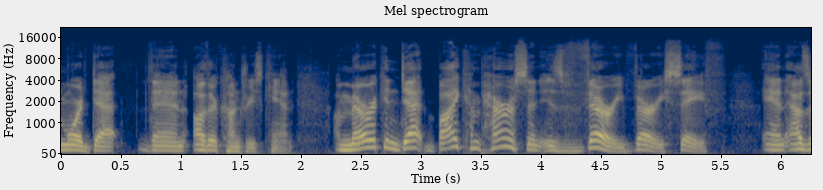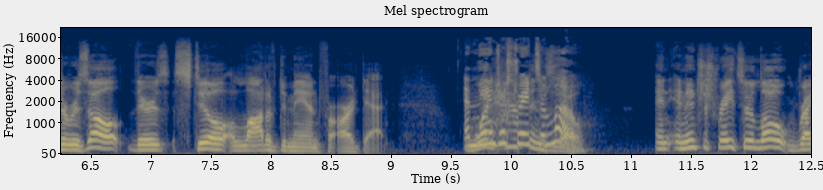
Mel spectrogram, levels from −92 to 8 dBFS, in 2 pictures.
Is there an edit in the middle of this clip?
no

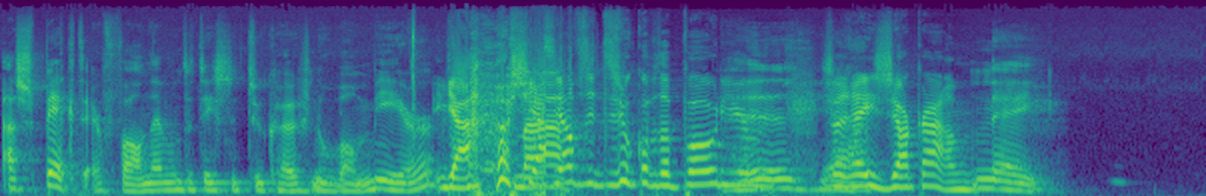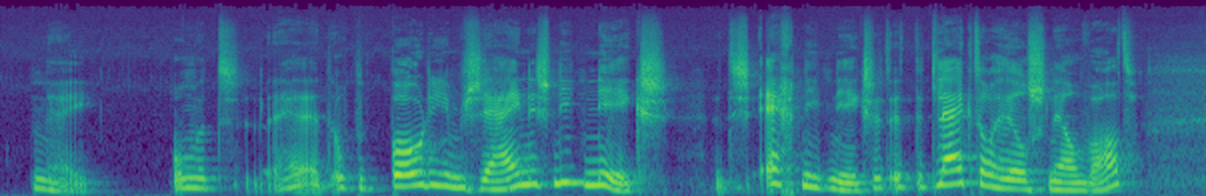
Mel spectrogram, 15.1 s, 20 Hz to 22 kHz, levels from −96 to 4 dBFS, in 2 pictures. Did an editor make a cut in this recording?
yes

